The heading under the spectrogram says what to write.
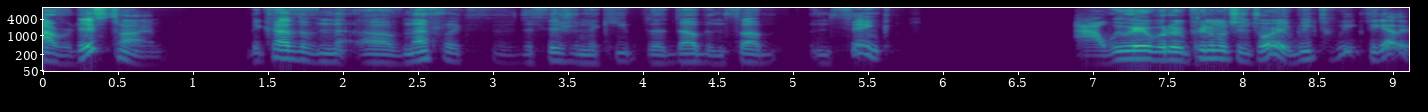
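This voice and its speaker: A man's medium-pitched voice at a fairly quick pace, with big swings in loudness and long, frequent pauses. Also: ordinary pitch variation, dry, close sound with no echo. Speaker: podcast co-host. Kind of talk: casual chat. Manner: animated.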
